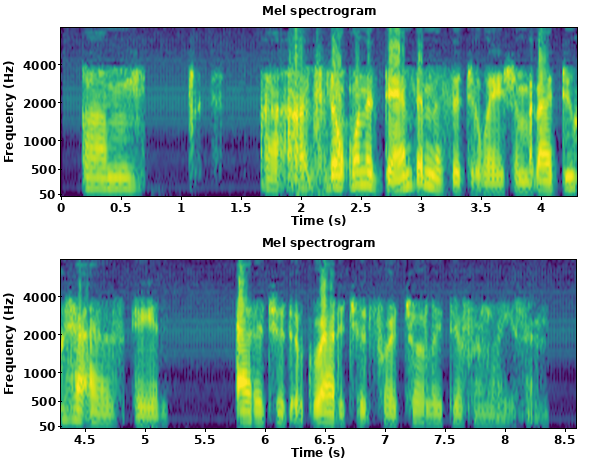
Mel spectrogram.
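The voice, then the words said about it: Slightly raspy voice. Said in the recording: “A little raspy”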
